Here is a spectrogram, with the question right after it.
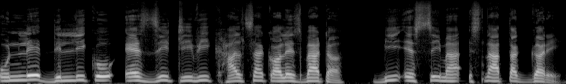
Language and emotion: Nepali, neutral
